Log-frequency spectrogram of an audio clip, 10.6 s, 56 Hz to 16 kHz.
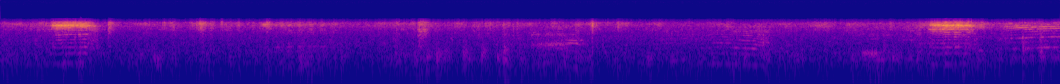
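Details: Goat kids from a 2010 crop give two loud, high bleats several seconds apart, with softer distant bleats and shuffling in between.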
